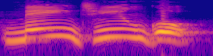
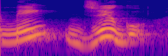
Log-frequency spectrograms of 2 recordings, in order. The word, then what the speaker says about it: mendigo: acentuação a matéria prosódica o certo não é mendigo é mendigo mortadela Ok treine tem de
